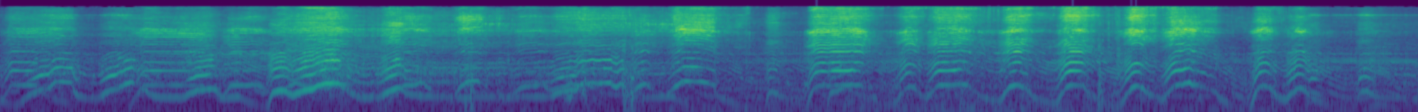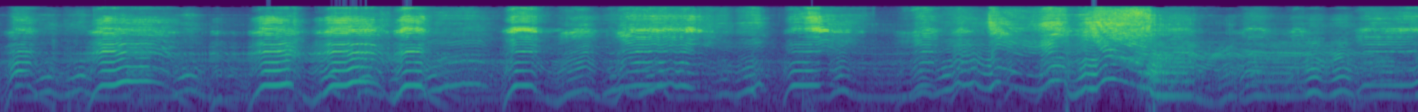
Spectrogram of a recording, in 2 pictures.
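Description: Several radio-controlled cars' motors revving up and down in rapid, overlapping rises and falls as they race around a track, with a steady drone underneath.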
